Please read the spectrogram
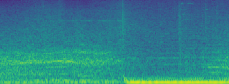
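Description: Racing-vehicle sound effects with screeching tyres and skidding, mixed with trailer music. A deep bass boom hits a little past halfway and is the loudest thing.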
